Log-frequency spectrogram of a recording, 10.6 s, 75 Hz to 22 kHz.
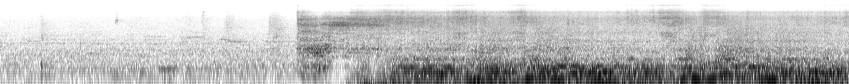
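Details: Freshly rebuilt 1969 Pontiac GTO Judge Ram Air IV V8 (factory specs, balanced bottom end) on a rolling chassis, 2.5-inch X-pipe exhaust, turbo blue/premium fuel mix: brief crank, then fires into a strong even idle, no knocks.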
